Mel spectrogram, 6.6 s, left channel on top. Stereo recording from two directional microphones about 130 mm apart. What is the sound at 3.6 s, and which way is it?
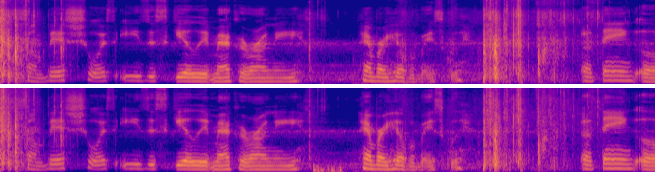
Speech, 40° right (ahead or behind).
